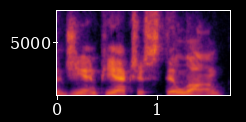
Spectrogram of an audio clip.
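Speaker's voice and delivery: loud, accidental British accent; British-tinged, emphatic delivery. Real, not acted. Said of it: "slipping into a British accent there".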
